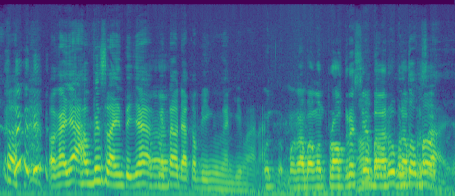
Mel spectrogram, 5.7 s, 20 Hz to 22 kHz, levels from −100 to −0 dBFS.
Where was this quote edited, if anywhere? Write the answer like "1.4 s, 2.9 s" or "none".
none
